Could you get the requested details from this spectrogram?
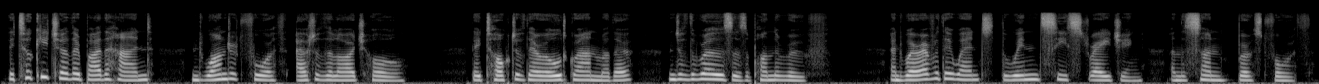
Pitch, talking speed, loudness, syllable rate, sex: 210 Hz, 185 wpm, -21 LUFS, 5.1 syllables/s, female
